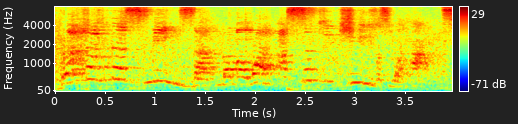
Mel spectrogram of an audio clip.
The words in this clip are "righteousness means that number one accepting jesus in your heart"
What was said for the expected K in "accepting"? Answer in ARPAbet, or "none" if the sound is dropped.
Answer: none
